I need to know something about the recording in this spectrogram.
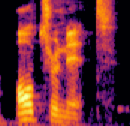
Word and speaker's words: alternate: You had used a TH sound for that T, saying alternate. Okay. Alternate. Try that. Alternate. Alternate. Okay. Now with the A-T-E here at the end, we actually pronounce that like a short I and a T.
